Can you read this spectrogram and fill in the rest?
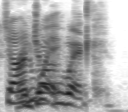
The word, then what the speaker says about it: Wick: And so they want to have the same thing to recognize like, yeah, well, what about, you know, John Vick or whatever. Am I even saying that right? Yeah, Wick. – That's right. – John Wick. – I don't know why I was going for Vick.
